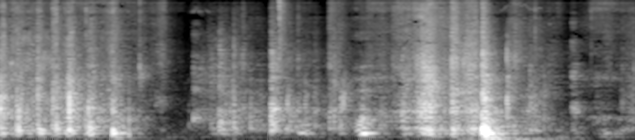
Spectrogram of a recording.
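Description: Paper padded mailer rustling and tearing as it is pulled open, a string of irregular crinkles and scrapes with brief pauses.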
